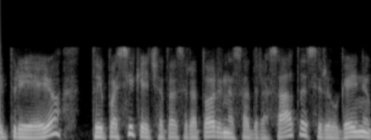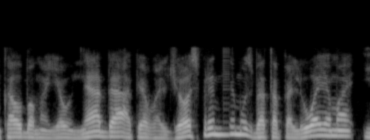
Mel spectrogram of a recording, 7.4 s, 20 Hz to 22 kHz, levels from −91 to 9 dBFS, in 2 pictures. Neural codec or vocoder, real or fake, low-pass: none; real; 5.4 kHz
